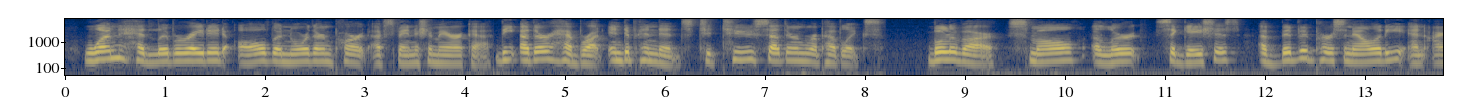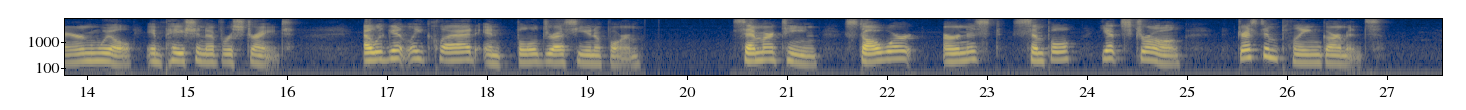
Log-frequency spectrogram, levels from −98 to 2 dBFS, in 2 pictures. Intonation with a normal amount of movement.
Yes: average, 3.2 semitones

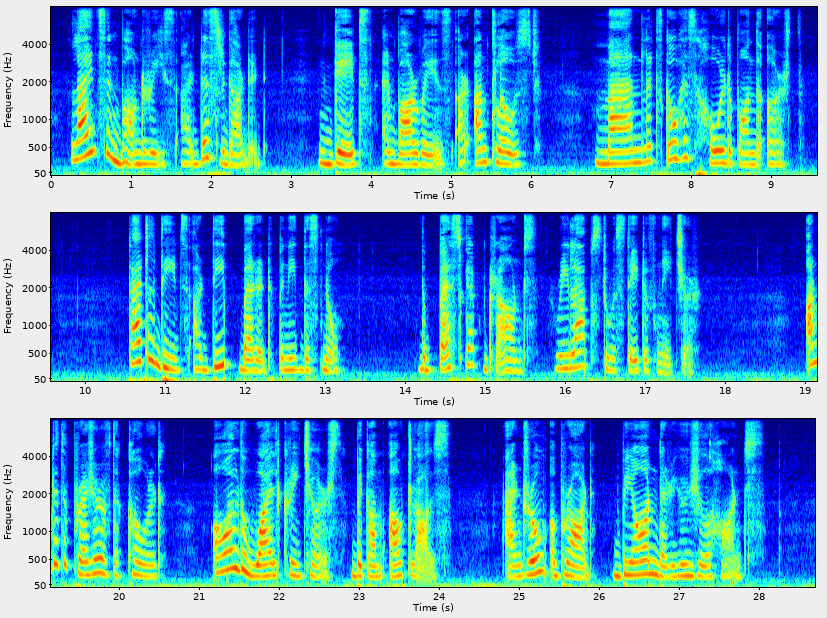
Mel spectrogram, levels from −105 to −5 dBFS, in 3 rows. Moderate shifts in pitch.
Yes: average, 3.3 semitones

